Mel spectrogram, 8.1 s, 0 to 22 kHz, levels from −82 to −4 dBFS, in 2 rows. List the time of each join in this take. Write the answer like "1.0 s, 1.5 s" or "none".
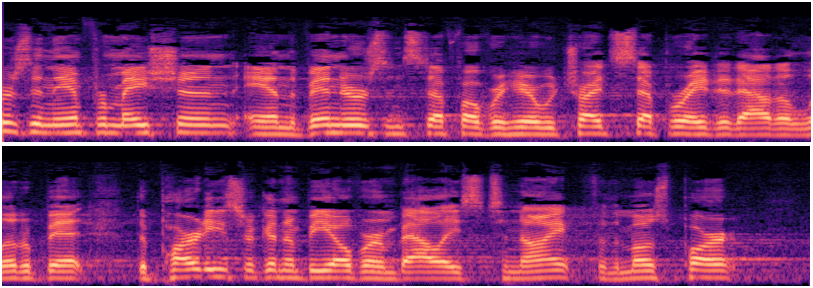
6.7 s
